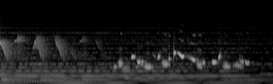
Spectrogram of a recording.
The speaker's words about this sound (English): Those birds sound so beautiful talking to each other.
